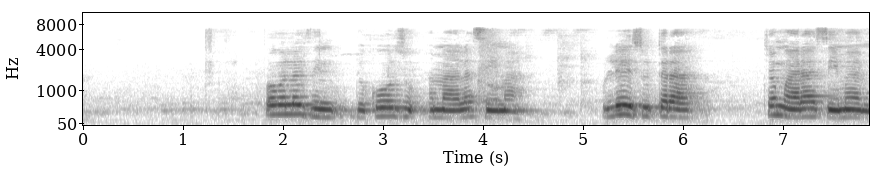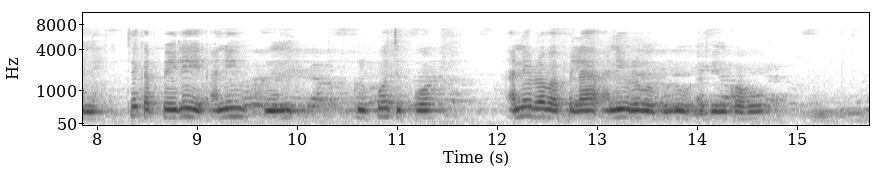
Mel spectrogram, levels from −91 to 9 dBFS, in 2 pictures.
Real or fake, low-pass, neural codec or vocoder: real; 7.2 kHz; none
